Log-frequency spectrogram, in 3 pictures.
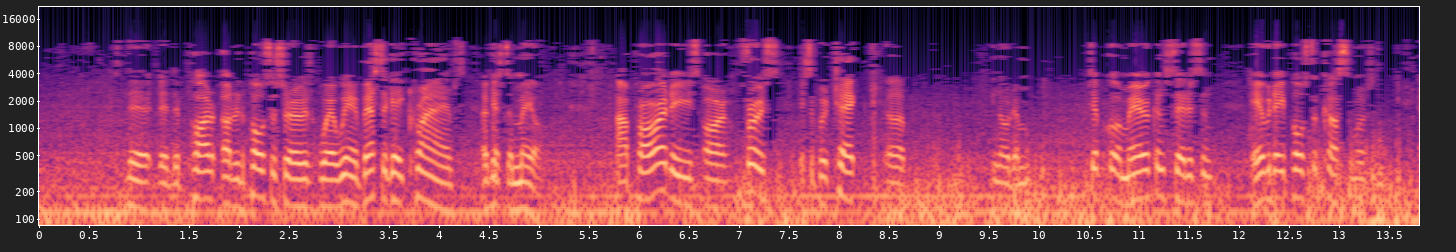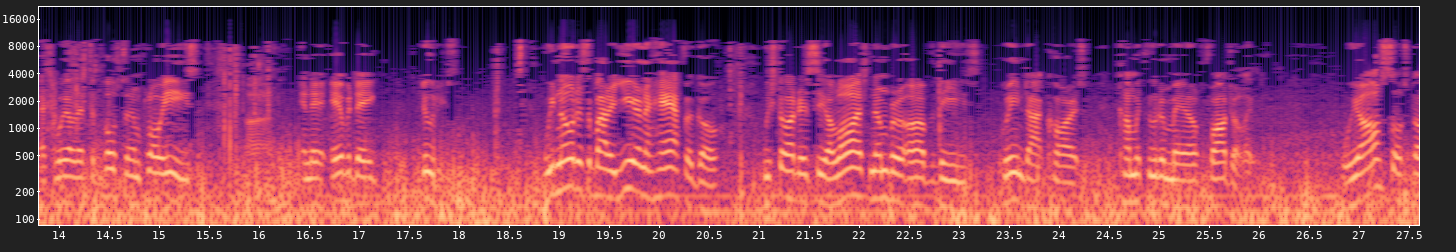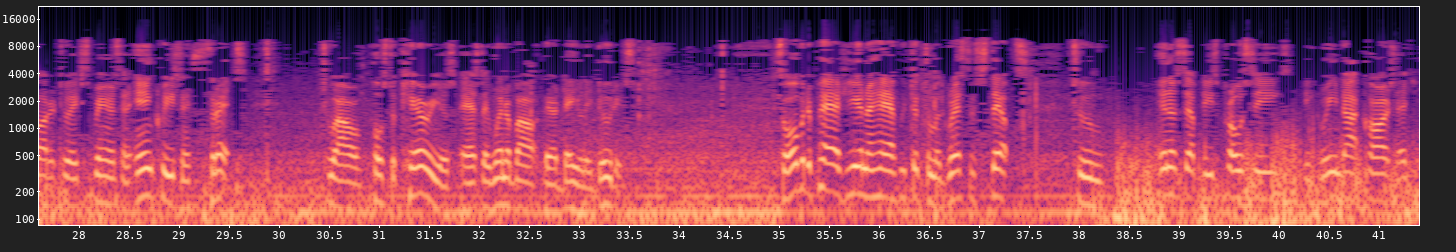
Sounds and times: Speech: 0.8 - 5.1, 5.7 - 8.8, 9.5 - 18.0, 18.8 - 26.0, 26.8 - 29.8, 30.4 - 33.7, 35.0 - 41.4.

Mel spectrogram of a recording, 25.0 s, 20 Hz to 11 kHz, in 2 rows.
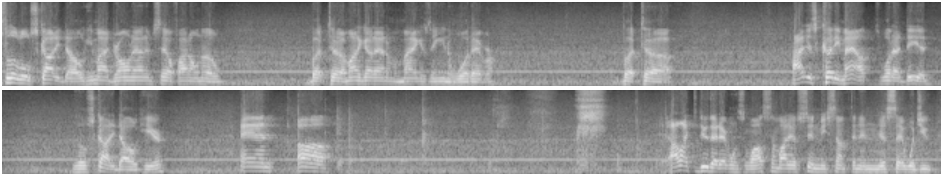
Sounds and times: Speech: 0.0 - 3.0, 4.1 - 6.6, 8.2 - 9.0, 10.5 - 12.4, 13.4 - 14.8, 15.7 - 17.0, 21.2 - 25.0.

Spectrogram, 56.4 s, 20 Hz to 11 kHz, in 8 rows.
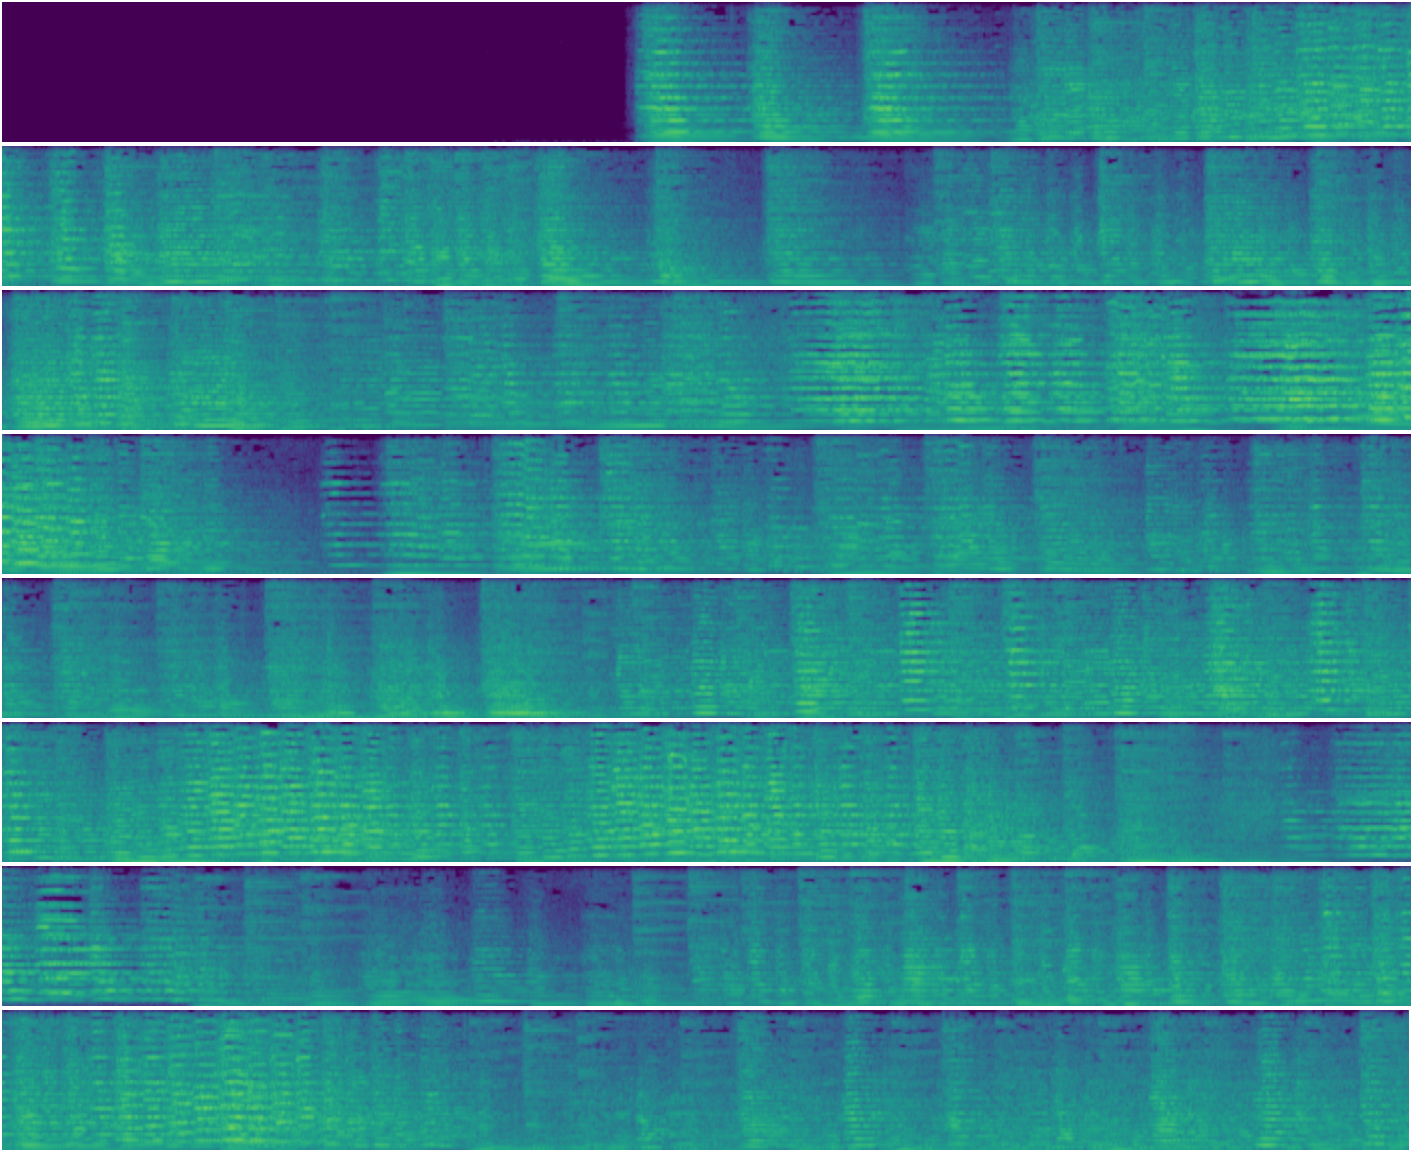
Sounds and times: Violin, fiddle: 3.2 - 56.3.

